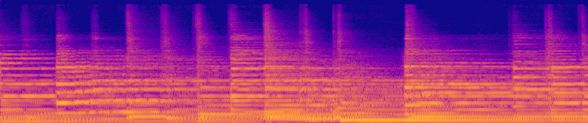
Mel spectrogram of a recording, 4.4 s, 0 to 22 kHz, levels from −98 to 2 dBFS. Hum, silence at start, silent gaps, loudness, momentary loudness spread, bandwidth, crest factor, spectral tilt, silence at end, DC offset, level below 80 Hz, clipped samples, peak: none; 0 s; none; -20 LUFS; 5 LU; 12 kHz; 14 dB; -7.5 dB/octave; 0 s; 0.1%; -36 dBFS; under 0.1%; -4 dBFS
